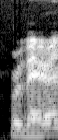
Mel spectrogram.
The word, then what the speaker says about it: Rivera: But yeah, I mean, you can follow me on Instagram at Rivera. Okay. So that's roll the R's as you type it.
